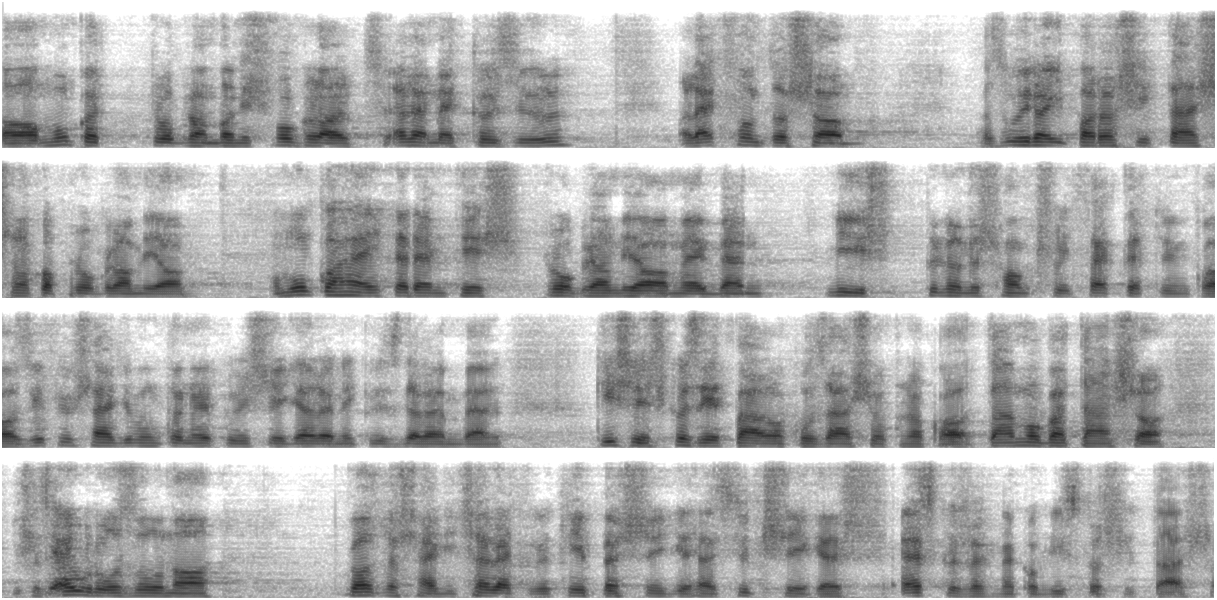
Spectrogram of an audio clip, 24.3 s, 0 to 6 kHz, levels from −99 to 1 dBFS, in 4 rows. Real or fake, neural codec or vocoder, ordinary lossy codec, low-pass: fake; codec, 44.1 kHz, 2.6 kbps, SNAC; none; 5.4 kHz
